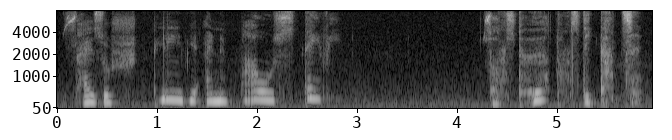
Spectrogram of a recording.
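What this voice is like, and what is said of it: Whispering voice. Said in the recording (German): “weckte mich ein Flüstern”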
